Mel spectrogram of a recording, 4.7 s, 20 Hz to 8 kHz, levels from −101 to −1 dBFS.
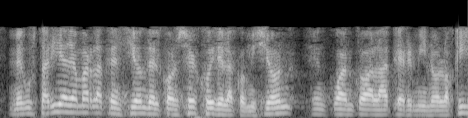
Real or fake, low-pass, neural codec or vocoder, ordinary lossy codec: real; 7.2 kHz; none; AAC, 16 kbps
